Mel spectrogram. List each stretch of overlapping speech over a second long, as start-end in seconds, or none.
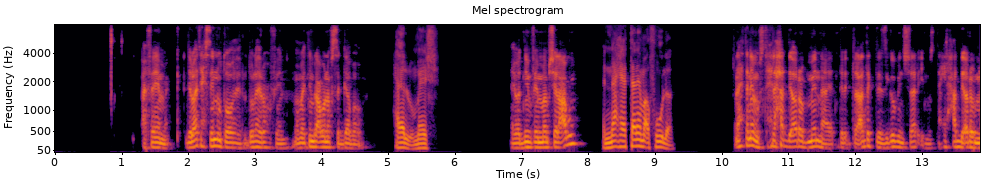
none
